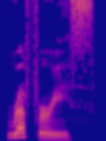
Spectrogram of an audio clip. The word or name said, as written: referees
